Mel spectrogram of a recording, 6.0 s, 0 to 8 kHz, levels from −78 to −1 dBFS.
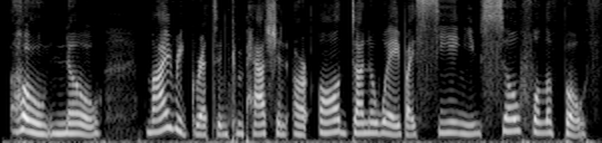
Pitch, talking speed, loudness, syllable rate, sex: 215 Hz, 170 wpm, -21 LUFS, 4.2 syllables/s, female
